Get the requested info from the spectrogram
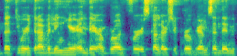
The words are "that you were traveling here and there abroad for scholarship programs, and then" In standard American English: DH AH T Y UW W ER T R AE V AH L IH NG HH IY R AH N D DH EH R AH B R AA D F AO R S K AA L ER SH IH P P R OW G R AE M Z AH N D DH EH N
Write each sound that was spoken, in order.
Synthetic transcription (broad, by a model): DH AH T Y UW W ER T R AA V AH L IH NG HH IY R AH N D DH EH R AH B R AA D F AO R S K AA L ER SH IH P P R OW G R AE M S AH N D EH N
